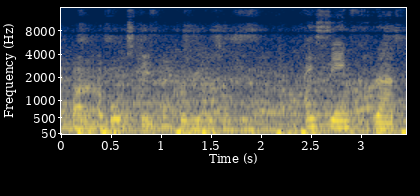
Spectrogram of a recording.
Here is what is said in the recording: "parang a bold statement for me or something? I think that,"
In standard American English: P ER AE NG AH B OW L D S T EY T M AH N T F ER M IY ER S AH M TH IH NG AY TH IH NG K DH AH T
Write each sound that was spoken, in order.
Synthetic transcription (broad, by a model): P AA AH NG AH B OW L S T EY T M AH N T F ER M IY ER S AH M T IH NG AY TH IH NG K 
